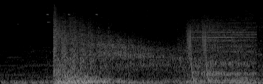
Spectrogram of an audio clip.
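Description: Mech weapons in the BattleTech mod RogueTech open up in a loud, sustained barrage of overlapping shots, then a second volley hits and keeps roaring to the end.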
